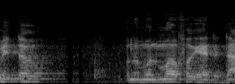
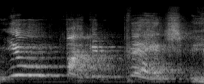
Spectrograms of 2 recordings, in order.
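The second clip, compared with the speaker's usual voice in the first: much higher, louder, very slow screech; mock outraged scream; 5 dB louder, much slower than usual. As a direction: stretch out the insult in hammed-up fury. Friend screams insult.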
